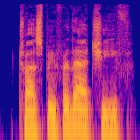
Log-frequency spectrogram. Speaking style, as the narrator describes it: cried Patsy

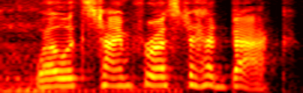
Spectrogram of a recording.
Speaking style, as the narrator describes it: Robin called out

